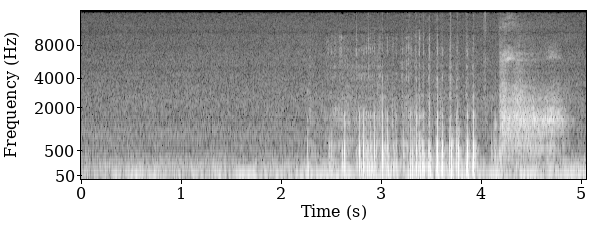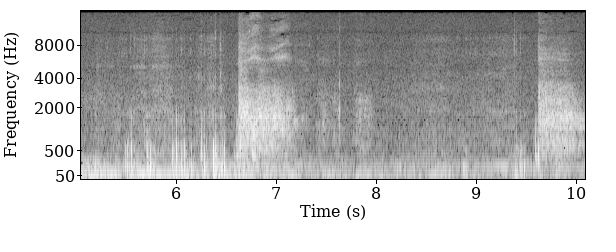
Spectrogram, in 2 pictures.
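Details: Sleeping Boston terrier gives loud snoring: rough, rattling snorts and low rumbling breaths in irregular bursts, with a piglike, snorting quality.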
